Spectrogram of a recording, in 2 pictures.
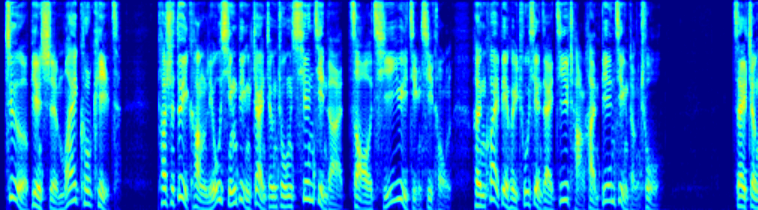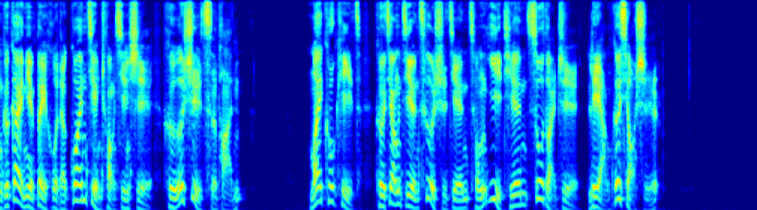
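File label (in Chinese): Mandarin Taiwan voice over male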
